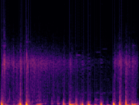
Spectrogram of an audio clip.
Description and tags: Burried Alive Loop
Everyones nightmare brought to you in electro form.
bend, bending, bent, circuit, circuitry, glitch, idm, noise, sleep-drone, squeaky, strange, tweak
